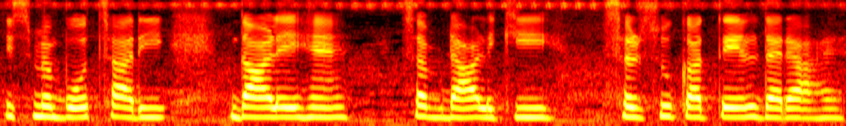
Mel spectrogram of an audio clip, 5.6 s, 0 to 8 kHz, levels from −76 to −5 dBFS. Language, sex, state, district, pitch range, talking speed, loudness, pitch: Hindi, female, Haryana, Charkhi Dadri, 220-235 Hz, 140 wpm, -16 LUFS, 230 Hz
